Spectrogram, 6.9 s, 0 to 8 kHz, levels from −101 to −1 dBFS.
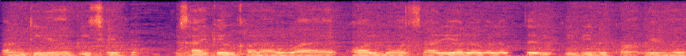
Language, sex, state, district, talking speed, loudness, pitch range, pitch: Hindi, female, Maharashtra, Mumbai Suburban, 130 wpm, -15 LUFS, 165-170 Hz, 170 Hz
